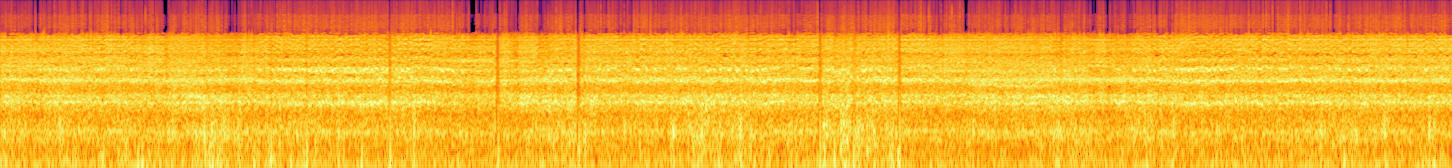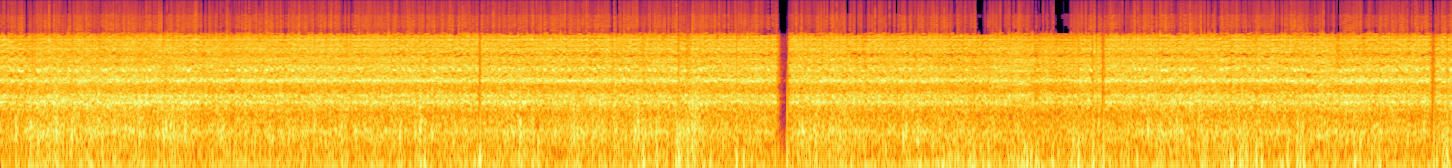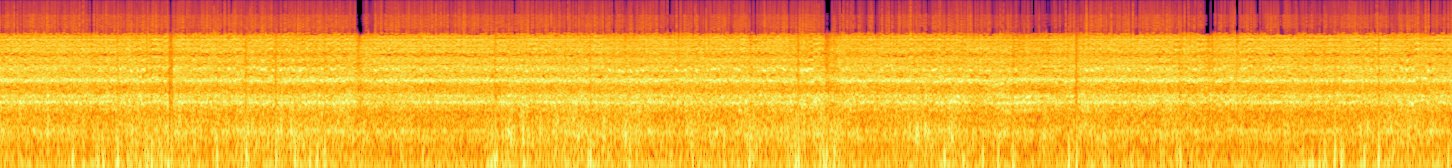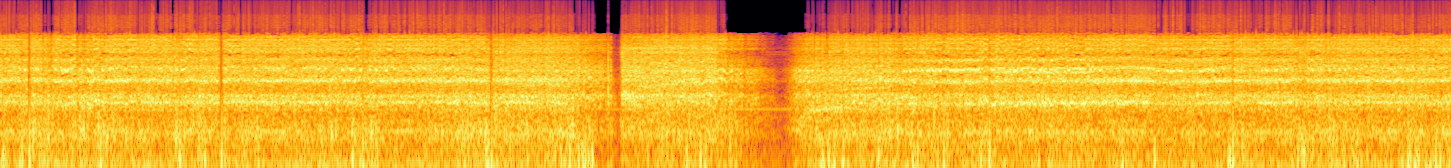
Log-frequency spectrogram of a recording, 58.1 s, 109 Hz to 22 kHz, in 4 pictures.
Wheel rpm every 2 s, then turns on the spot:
230, 220, 220, 230, 230, 220, 230, 230, 230, 240, 230, 230, 230, 230, 230, 230, 230, 230, 230, 230, 230, 230, 240, 230, 170, 100, 200, 220, 230.
none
